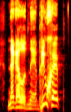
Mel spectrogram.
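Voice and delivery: ordinary talk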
